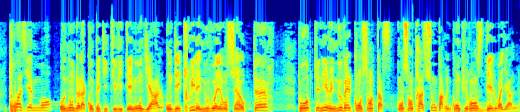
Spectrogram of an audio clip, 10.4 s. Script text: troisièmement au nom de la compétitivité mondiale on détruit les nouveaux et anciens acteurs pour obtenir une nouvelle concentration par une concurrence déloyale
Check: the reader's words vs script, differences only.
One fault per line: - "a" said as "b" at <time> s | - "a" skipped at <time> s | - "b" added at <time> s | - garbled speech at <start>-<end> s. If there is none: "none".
none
